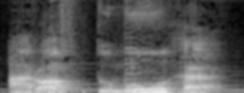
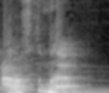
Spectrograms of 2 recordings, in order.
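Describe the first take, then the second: First: An extra u vowel comes between tum and ha. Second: Tum joins ha directly with no vowel between. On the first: The speaker calls it right. "tapi araftumuha" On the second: The speaker calls it wrong. "bukan araftumha"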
